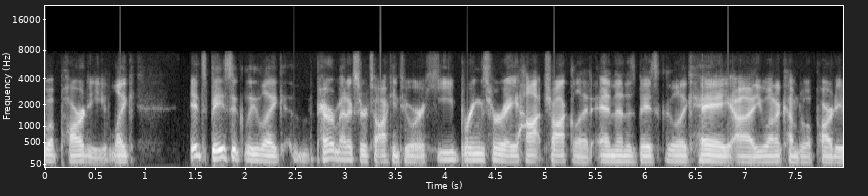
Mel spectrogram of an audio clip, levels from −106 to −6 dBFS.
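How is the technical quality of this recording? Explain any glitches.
A regular ticking glitch runs through the speech, sitting over wideband phone-style audio that tops out around 7.5 kHz, consistent with AMR-WB at about 12.65 kbit/s. From 0.75 s to 7.69 s there's a click roughly every 0.87 s, about ten in all. These are likely clock drift buffer slips: two clocks disagreeing by several hundred ppm, so a few dozen samples get dropped or repeated each time.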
